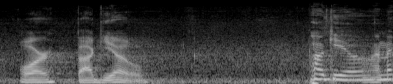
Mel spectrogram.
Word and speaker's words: Baguio: Bagio or Bagio?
